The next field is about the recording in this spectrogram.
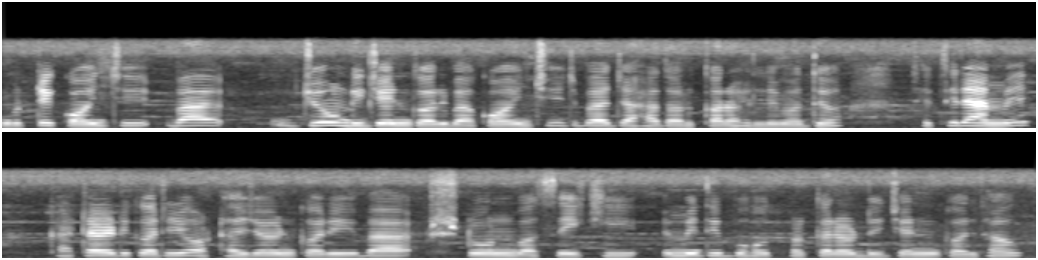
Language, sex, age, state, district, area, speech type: Odia, female, 18-30, Odisha, Koraput, urban, spontaneous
